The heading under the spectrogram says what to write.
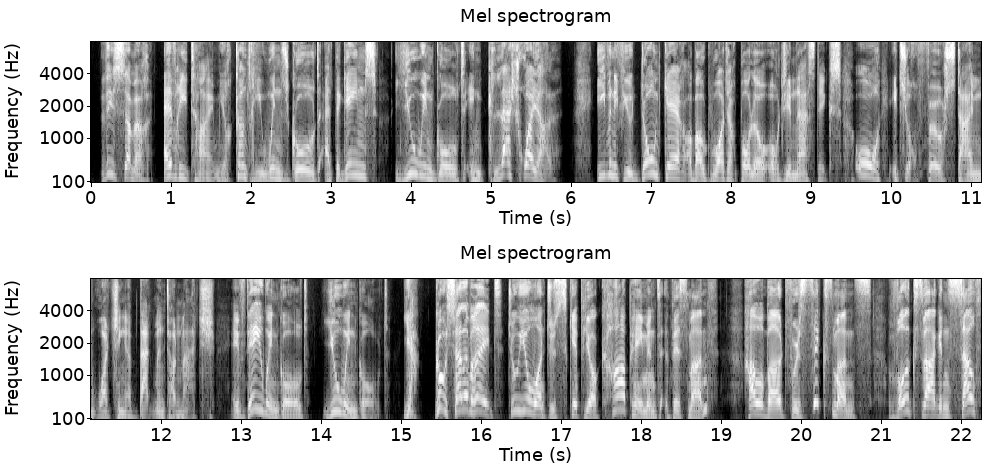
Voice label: english international others; Global English voice talent

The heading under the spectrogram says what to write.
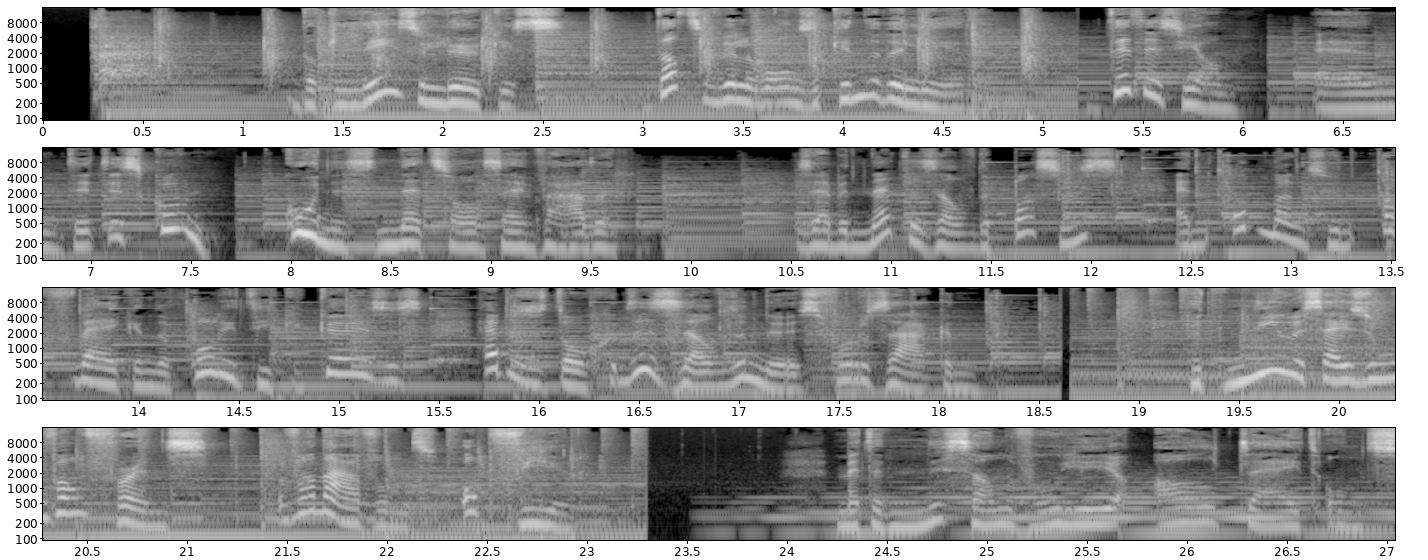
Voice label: flemish commercial

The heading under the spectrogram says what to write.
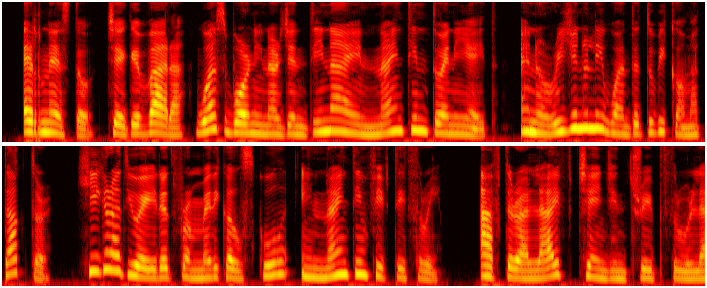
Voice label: english audio guides

